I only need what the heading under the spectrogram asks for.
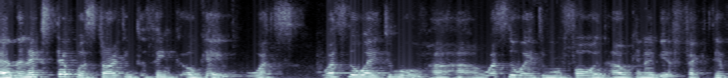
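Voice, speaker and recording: This man's pitch is high and his pace moderate. His intonation stays fairly even. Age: 60s. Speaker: entrepreneur and peace activist. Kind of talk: interview. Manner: halting, many fillers.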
